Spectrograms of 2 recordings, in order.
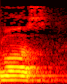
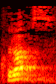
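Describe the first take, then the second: First: A long a vowel replaces the glottal stop. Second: A glottal stop closes the first syllable.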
